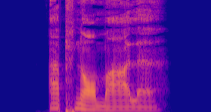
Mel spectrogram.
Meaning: inflection of abnormal: 1. strong/mixed nominative/accusative feminine singular 2. strong nominative/accusative plural 3. weak nominative all-gender singular
- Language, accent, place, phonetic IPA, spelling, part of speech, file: German, Germany, Berlin, [ˈapnɔʁmaːlə], abnormale, adjective, De-abnormale.ogg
